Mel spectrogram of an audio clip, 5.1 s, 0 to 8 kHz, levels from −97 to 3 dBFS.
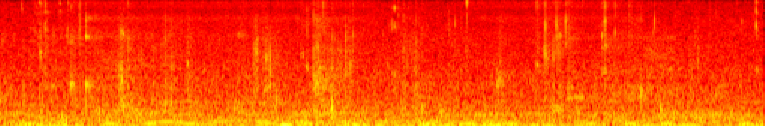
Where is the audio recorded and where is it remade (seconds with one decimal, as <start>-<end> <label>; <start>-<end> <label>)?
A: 0.0-0.5 recorded; 0.5-2.5 remade; 2.5-3.2 recorded; 3.2-4.3 remade; 4.3-5.1 recorded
